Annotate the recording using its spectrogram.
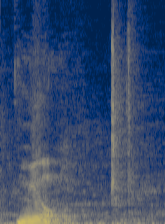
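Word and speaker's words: μ: it's a greek symbol it is termed as it is pronounced as mu so this is the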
